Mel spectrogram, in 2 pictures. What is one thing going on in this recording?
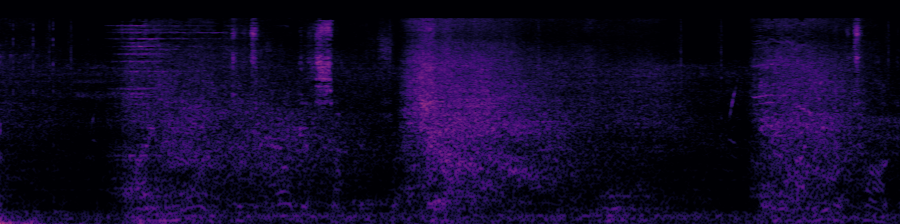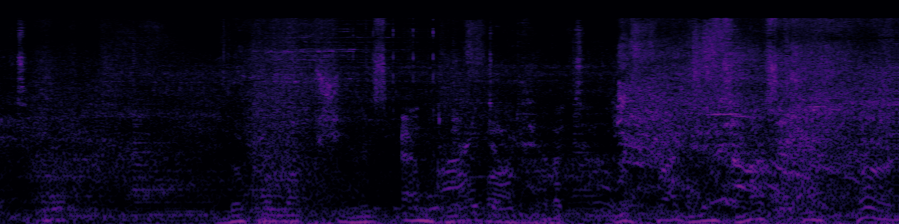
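Game spell effects whoosh and crackle.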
